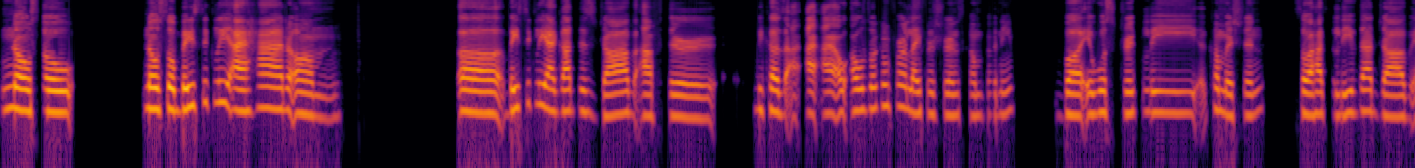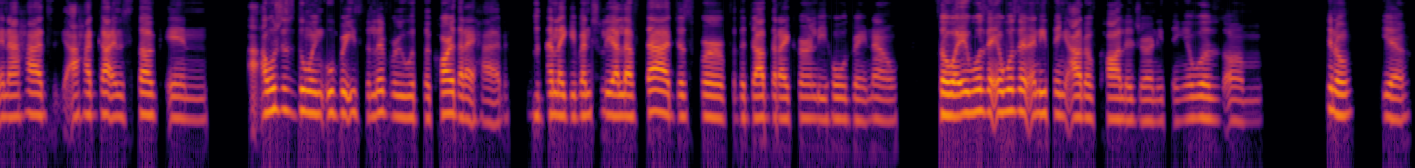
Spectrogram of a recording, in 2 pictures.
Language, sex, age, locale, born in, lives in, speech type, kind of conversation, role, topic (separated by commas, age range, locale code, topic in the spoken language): English, female, 25-29, en-US, United States, United States, conversation, advice, user, Should I buy a home now or keep renting given my current financial situation?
